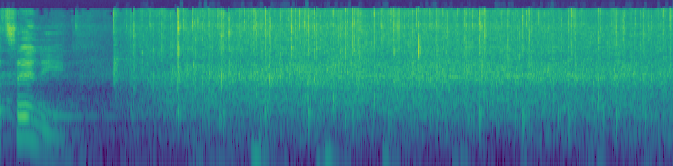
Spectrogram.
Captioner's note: audience applauding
